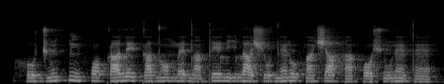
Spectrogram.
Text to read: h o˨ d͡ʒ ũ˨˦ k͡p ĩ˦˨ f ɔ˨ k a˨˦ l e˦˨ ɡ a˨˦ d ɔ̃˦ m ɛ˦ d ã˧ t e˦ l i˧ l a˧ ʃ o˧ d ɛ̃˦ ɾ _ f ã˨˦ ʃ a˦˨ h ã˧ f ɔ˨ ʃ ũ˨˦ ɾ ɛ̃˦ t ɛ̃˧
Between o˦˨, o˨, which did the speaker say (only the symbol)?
o˦˨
